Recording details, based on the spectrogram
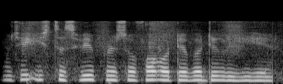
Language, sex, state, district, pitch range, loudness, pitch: Hindi, female, Arunachal Pradesh, Papum Pare, 195-210 Hz, -16 LUFS, 200 Hz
